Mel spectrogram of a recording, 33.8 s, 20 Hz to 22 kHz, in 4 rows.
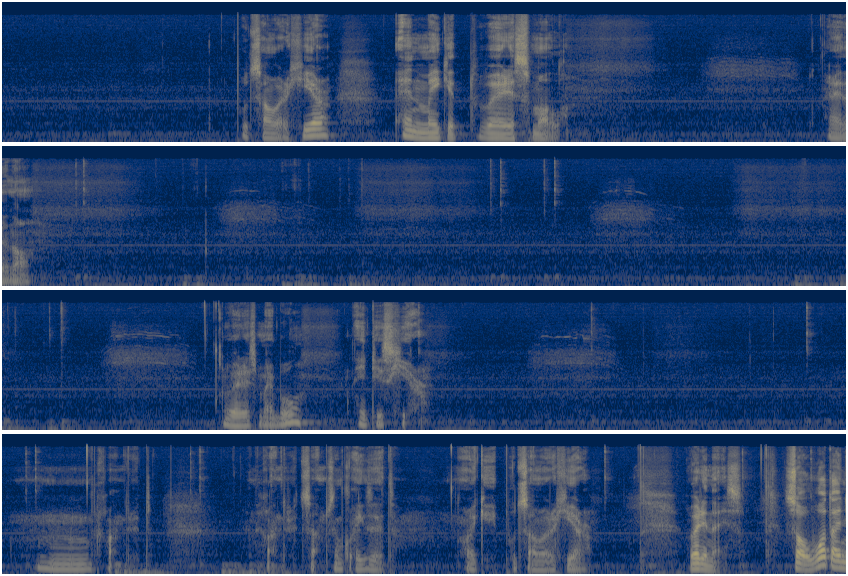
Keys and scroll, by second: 10.2-11.8 typing, 11.9 Return, 16.3 /, 16.9 0, 17.3 Return, 26.2-27.5 typing, 28.0 Return.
